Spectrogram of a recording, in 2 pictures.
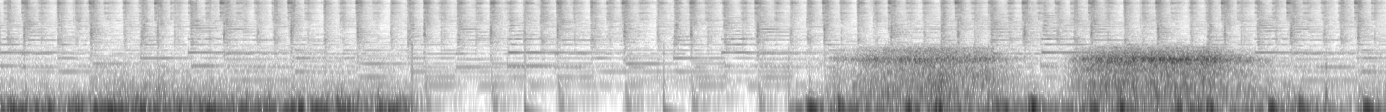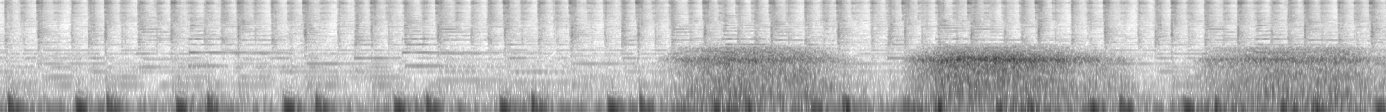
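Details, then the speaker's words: Normal breath sounds heard on chest auscultation of a patient seated leaning slightly forward, hands on thighs, examined top to bottom and side to side starting at the left suprascapular region; normal breathing has tracheal and vesicular components. "no el ruido respiratorio normal y se oculta está compuesto por dos componentes en la linda traje y el murmullo"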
